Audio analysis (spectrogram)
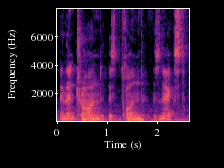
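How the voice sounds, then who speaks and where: A man's voice: lowish voice, little pitch movement, slow pace, slight background noise. A man in his sixties from Norway with a Norwegian accent, casually reminiscing in a rambling vlog monologue full of fillers. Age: 60s. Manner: rambling, warm storytelling with fillers and switches into Norwegian. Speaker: vlogger.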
